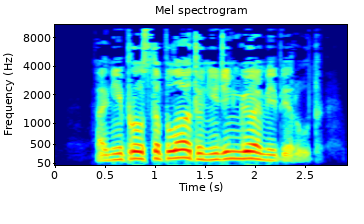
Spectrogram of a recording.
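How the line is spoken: Grumble. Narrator (Russian): проворчал он

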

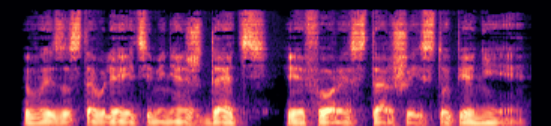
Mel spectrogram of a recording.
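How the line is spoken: Dry statement, man. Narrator (Russian): Сухо констатировал мужчина

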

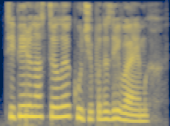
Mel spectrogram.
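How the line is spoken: Plain. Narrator (Russian): сказал он

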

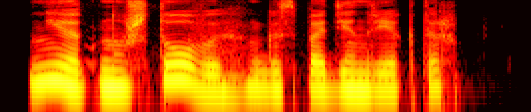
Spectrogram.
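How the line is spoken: Very polite and soft. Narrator (Russian): произнесла предельно вежливо и мягко

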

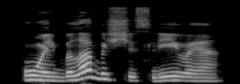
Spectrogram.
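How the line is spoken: Sad sigh. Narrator (Russian): грустно вздохнула красавица Света

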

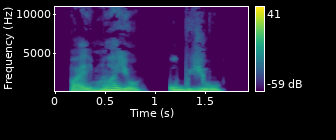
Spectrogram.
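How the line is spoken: Hoarse mutter. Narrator (Russian): хрипло пробормотала я

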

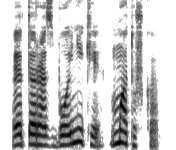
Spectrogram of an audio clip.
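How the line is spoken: Plain. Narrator (Russian): спросил Ярослав

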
